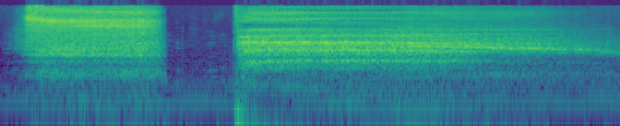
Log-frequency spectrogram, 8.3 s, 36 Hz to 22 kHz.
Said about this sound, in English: let's do a good oxygen flushing of our deep breaths. So on 3, 2, 1.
